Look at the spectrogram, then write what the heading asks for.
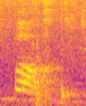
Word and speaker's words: pa: Okay, it's a long sound. That's why we also write A there. Okay, because it makes a long A sound. Ma, pa.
